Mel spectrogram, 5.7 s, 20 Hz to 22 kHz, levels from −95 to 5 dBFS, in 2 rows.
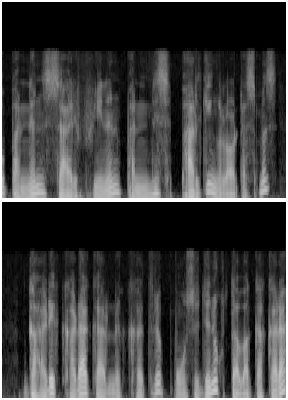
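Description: No faults are audible in this speech, which carries G.722 wideband telephone coding at 64 kbit/s with at most a faint trace of the coding.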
